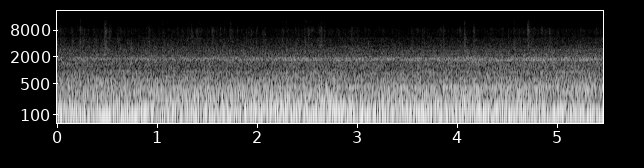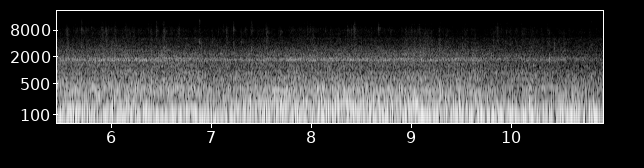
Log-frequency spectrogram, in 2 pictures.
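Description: Car driving on a packed-snow road, heard from inside the cabin: a steady drone of engine and tyre noise with a faint steady high whine.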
